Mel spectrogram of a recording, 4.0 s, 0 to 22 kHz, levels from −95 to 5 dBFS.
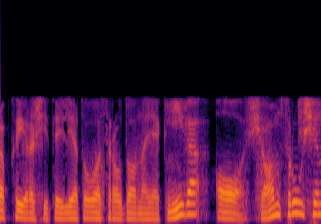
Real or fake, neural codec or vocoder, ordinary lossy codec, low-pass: real; none; AAC, 16 kbps; 3.6 kHz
